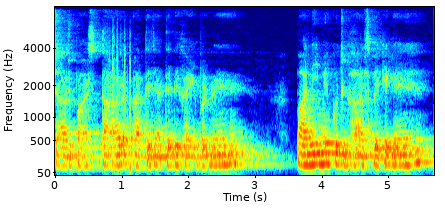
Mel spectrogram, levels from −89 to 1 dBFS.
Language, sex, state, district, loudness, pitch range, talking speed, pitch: Hindi, male, Chhattisgarh, Bastar, -19 LUFS, 130-145 Hz, 170 wpm, 135 Hz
